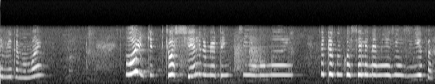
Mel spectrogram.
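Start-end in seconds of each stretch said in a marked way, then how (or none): 2.5-8.7 put-on high, squeaky baby voice. Mother voicing teething baby. (voz de bebê aguda)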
